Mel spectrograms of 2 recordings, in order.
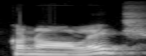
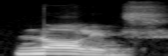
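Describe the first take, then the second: First: The initial K sound is pronounced. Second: The initial K sound is silent. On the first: The speaker calls it wrong. "It is not knowledge, that's wrong" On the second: The speaker calls it right. "So it is silent"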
